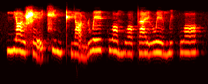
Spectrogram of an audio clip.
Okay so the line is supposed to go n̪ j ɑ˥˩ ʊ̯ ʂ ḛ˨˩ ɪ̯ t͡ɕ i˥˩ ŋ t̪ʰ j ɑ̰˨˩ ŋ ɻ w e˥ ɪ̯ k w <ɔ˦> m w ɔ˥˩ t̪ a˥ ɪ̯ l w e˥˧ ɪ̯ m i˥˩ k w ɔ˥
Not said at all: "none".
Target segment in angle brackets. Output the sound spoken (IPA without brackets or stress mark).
ɔ˥˧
